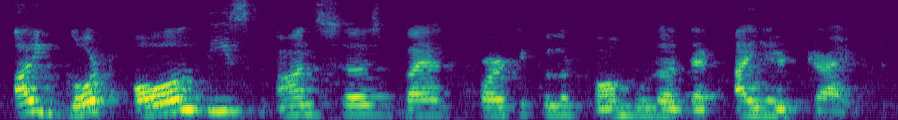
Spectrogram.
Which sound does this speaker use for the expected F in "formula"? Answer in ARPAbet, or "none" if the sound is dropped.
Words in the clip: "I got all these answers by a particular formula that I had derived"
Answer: F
